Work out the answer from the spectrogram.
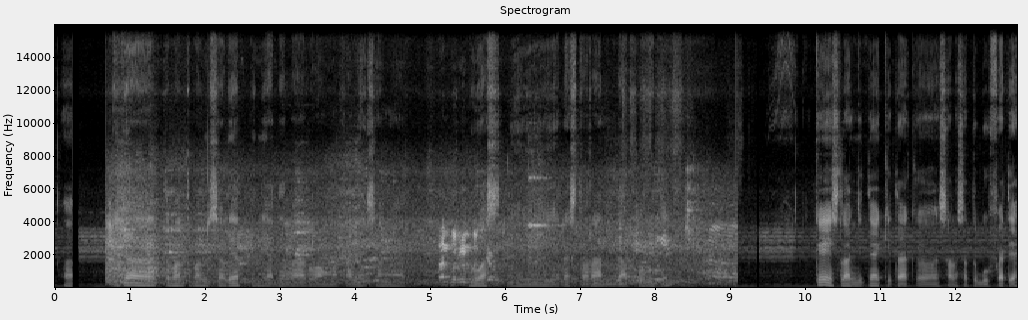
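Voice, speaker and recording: Slow, low-voiced man touring a buffet. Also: heavy background noise. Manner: steady, slow descriptive narration. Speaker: food vlogger. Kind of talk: narrated restaurant buffet tour. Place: hotel restaurant, indoors.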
